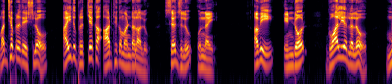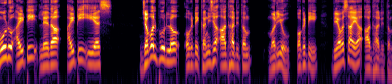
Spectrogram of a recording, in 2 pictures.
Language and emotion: Telugu, neutral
